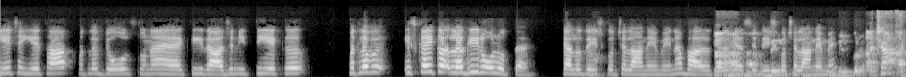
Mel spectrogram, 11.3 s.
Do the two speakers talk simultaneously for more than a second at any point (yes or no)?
yes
